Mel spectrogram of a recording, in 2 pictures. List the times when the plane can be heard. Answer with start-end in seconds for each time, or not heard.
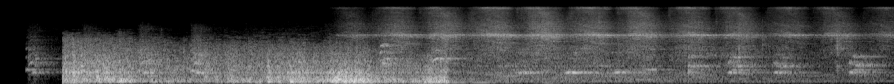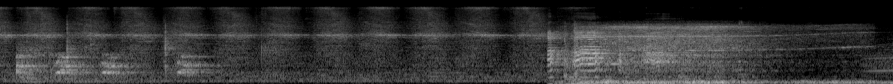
14.4-17.8.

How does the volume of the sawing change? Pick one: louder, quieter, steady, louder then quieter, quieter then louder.
quieter.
